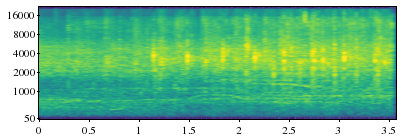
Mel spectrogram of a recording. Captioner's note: applause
